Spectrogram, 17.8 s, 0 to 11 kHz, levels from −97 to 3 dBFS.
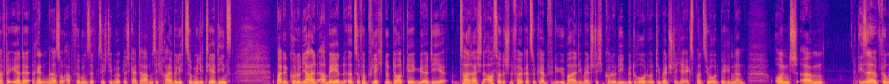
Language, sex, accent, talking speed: German, male, German, 150 wpm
